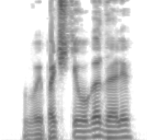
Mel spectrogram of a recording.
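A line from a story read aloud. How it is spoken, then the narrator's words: Smirking grunt. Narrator (Russian): хмыкнул эсэсовец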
